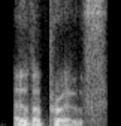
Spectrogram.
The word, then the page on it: overproof: British English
